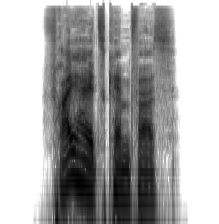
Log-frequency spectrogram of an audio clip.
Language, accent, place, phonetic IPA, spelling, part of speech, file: German, Germany, Berlin, [ˈfʁaɪ̯haɪ̯t͡sˌkɛmp͡fɐs], Freiheitskämpfers, noun, De-Freiheitskämpfers.ogg
- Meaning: genitive singular of Freiheitskämpfer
